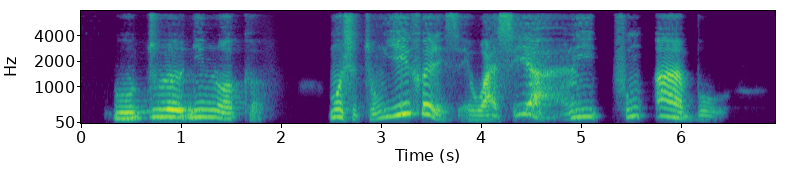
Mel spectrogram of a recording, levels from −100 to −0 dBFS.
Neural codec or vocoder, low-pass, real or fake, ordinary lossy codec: codec, 16 kHz, 0.4 kbps, LongCat-Audio-Codec; 7.2 kHz; fake; none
